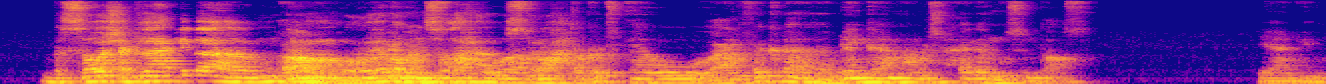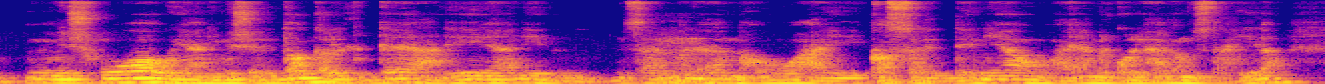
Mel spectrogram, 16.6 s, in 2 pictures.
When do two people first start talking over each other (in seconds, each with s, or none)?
1.8 s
